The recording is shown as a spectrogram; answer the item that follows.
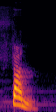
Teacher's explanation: the s comes from the tip of the tongue.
